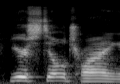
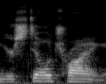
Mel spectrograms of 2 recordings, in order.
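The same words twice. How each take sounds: First: You're still trying, slow and firm; stress on still trying. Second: "still" leaned on, quieter and slow; stress on still. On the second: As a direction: press on "still" in "you're still trying". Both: Real, not acted. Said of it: "slow emphatic close".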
